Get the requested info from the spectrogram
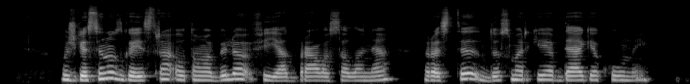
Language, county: Lithuanian, Kaunas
